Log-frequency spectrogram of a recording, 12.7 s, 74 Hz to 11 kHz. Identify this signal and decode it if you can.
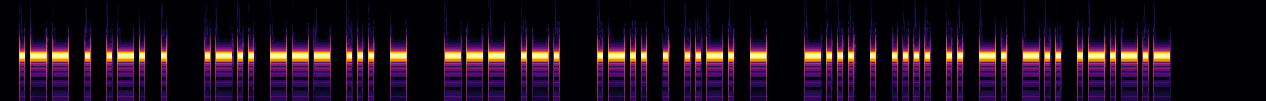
Morse code, heard as a keyed tone, about 22 wpm, 700 Hz. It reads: WERE LOST OR LEFT BEHIND.
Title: Sentences from Top 1400 Words 22wpm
